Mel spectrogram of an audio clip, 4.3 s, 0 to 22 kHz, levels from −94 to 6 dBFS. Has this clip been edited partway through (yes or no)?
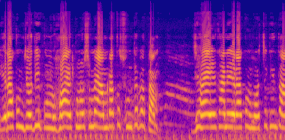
no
